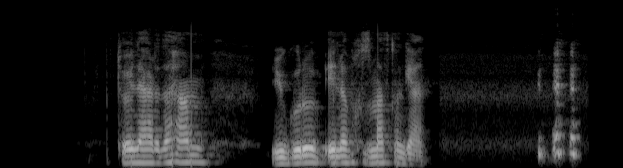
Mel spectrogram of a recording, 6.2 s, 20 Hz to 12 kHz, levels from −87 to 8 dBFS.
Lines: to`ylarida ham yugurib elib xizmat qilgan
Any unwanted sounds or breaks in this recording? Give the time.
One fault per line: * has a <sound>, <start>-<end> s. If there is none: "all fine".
* has a laugh, 5.4-5.8 s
